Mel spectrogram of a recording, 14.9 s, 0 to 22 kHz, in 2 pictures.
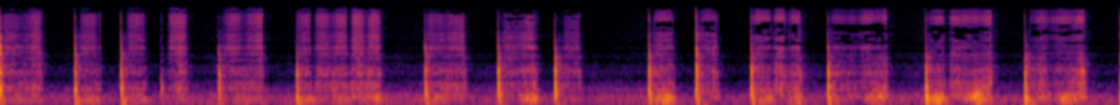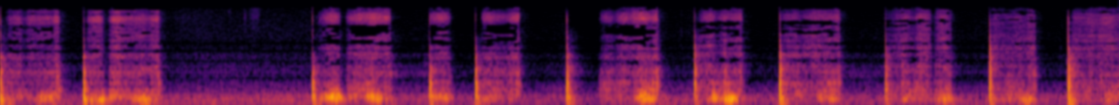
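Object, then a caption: Chalk stick on a chalkboard. A thin white stick of classroom chalk, held in the fingertips, writes text on a black chalkboard. About 28 quick taps and short scratching strokes sound sharp and dry, with brief gritty rasps between them and almost no ring after each hit.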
